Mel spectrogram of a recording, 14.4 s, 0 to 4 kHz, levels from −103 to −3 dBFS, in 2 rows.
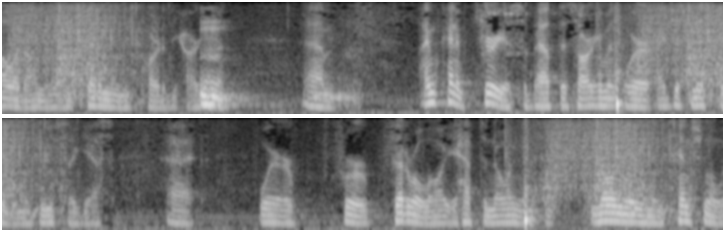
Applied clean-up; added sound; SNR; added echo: none; Water / Splash, splatter; 5 dB; none.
